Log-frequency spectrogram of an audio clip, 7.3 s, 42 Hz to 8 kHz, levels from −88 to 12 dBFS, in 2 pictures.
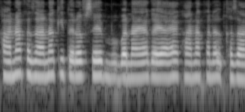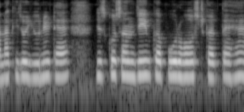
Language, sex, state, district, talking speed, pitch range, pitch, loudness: Hindi, female, Chhattisgarh, Raipur, 170 wpm, 215-230 Hz, 225 Hz, -15 LUFS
